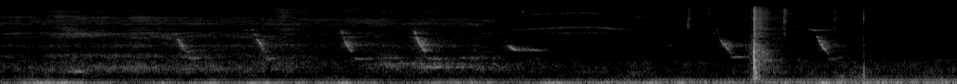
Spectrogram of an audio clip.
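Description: Forest ambience: a bird gives a series of short, quick downward-sliding call notes, roughly one a second, over a low wind rumble, with one sharp click about seven and a half seconds in.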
